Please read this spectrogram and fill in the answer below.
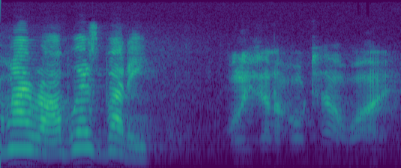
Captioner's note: on phone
